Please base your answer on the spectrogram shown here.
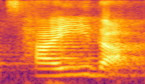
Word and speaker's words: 쌓이다: 사이다, 쌓이다 이렇게 발음해요.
